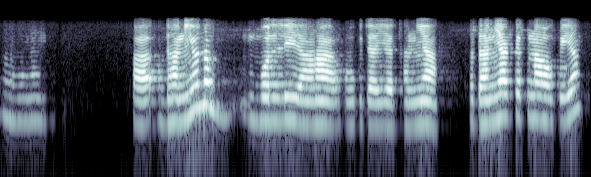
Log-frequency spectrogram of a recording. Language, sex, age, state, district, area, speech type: Maithili, male, 18-30, Bihar, Sitamarhi, urban, conversation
